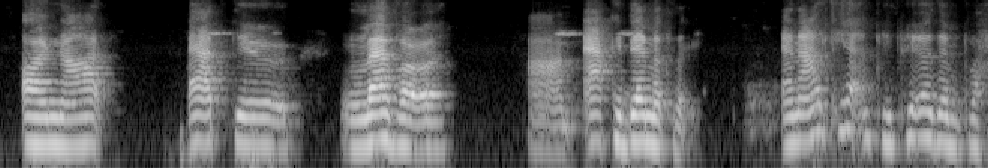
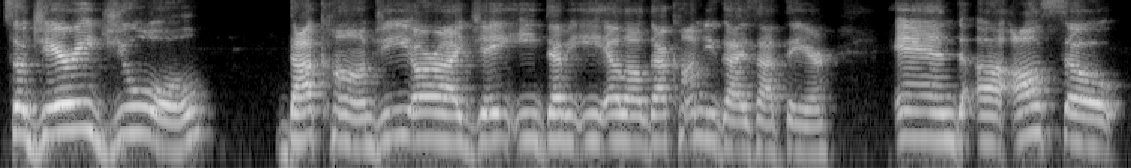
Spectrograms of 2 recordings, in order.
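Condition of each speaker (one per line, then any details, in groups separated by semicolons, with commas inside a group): Cerebral palsy; from birth, affects body movements
No condition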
